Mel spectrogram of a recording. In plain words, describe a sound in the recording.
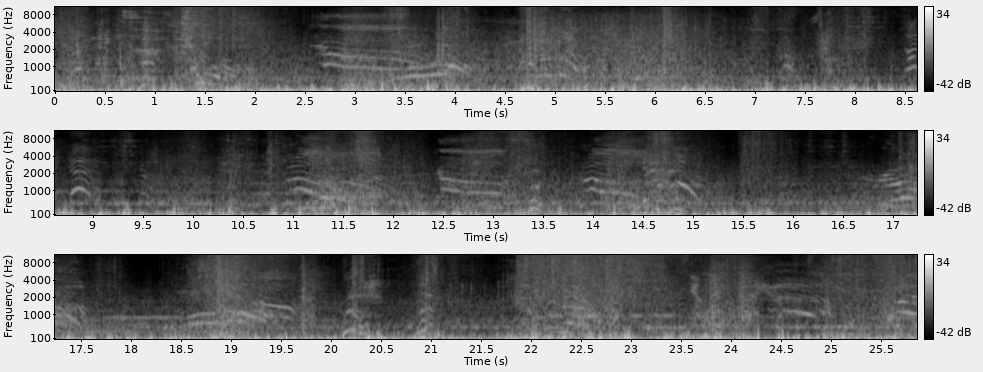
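Heavy impacts thud and crash.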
